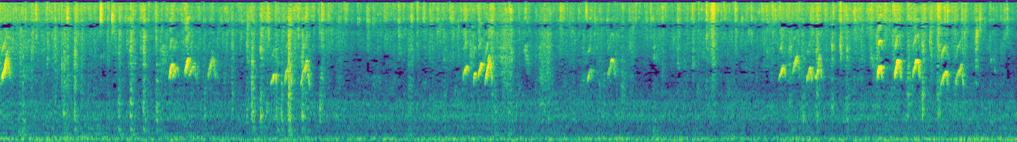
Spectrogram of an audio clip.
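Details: Domestic goslings eating their starter ration with the mother goose while the father goose stands guard outside. Short, high, rising peeps come in small clusters throughout, over a steady low rumble.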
